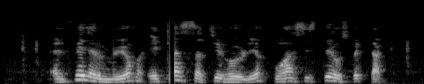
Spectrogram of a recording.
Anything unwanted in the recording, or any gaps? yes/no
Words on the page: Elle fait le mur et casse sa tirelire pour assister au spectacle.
yes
